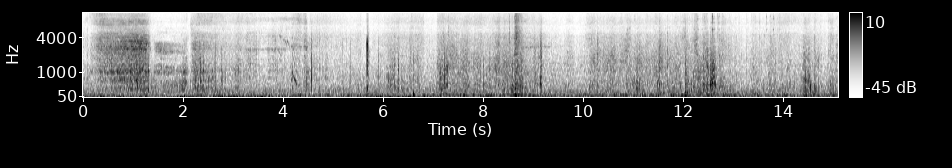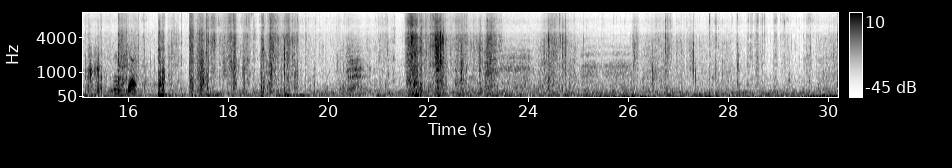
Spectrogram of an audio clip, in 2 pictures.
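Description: Irregular rustling, scraping and clicks of camping gear being handled, over a steady low rumble.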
